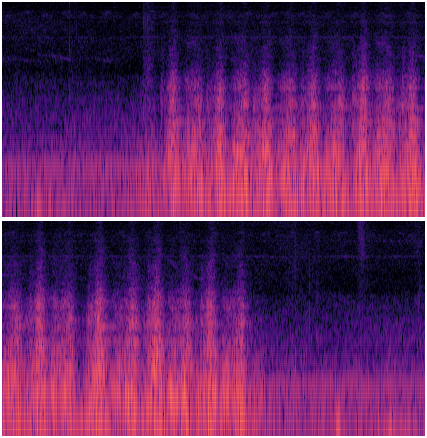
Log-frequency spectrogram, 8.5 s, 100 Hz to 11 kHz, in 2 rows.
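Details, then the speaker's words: 2014 Ford Taurus electric power steering (EPAS), engine off, turning wheel: gritty scraping rasp about four times a second, felt in steering wheel, every turn, no codes; worn, rusty steering rack bearings. Power steering rack bearing scrape. "you can feel it in the steering wheel as well like it's something scraping"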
